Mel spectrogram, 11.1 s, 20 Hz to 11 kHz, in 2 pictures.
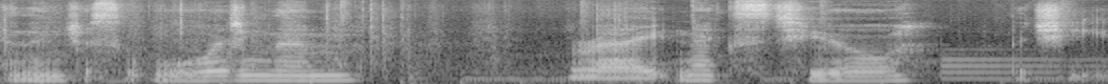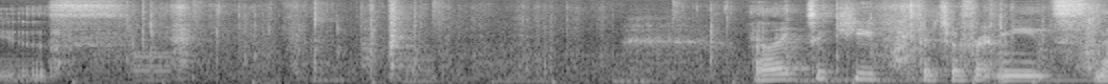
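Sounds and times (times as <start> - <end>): paper clicks and rustles: 0.0 - 3.6, 6.2 - 11.0
faint background music: 0.0 - 11.0.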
